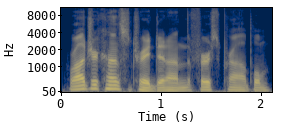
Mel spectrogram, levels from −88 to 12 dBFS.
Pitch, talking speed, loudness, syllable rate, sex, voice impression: 105 Hz, 170 wpm, -18 LUFS, 5.6 syllables/s, male, very masculine, adult-like, middle-aged, very thick, tensed, powerful, slightly bright, slightly soft, slightly muffled, fluent, very cool, intellectual, very sincere, very calm, friendly, reassuring, very unique, very wild, sweet, lively, very kind, slightly modest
